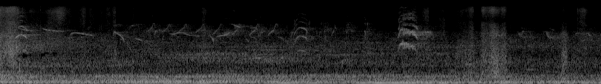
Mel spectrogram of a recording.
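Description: Small birds chirping in the background: many short, high chirps that bend up and down in pitch, over a steady low rumble, with a few brief taps or clicks.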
